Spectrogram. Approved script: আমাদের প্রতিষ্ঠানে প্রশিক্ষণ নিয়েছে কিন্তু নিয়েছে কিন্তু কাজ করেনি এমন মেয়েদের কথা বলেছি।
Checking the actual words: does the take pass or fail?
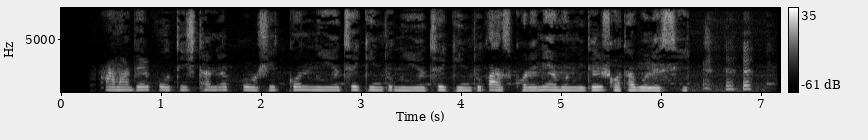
pass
